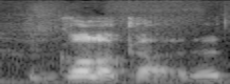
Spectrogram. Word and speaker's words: Goloka: It actually says Goloka. That's what it says. That's how it's pronounced. That's So right. what you see in Sanskrit is pronounced Goloka.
